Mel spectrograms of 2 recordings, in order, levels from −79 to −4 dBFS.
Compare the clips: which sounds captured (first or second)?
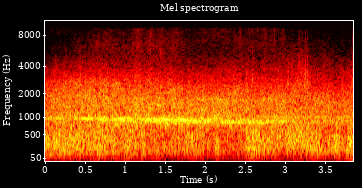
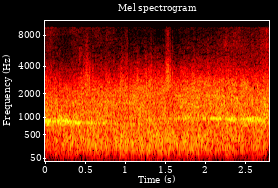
first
